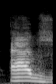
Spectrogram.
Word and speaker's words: abs: शब्द के अंत में यदि ये अक्षर होंगे तो उसमें यस या यस जोड़ने पर उसका उच्चारण ज होता है। ठीक ना। जैसे उदाहरण है ABS, बी, तो इसके बाद एस लगने से एब्स हो जाएगा।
